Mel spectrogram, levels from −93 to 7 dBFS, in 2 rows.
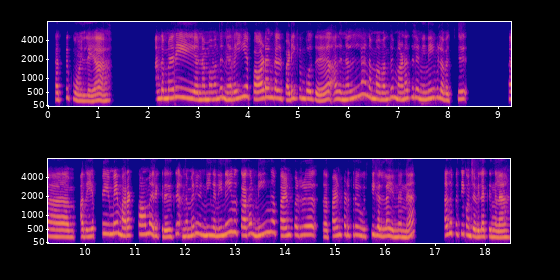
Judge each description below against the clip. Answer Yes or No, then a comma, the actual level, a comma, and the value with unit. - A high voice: Yes, very high, 280 Hz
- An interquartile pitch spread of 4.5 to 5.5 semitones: No, average, 3.9 semitones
